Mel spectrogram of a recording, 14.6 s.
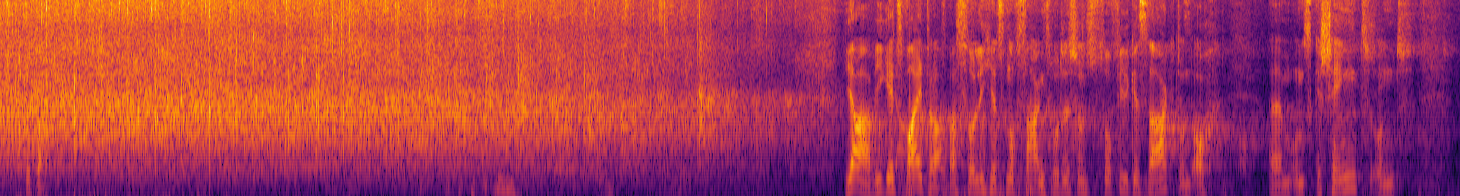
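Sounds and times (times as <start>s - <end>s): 
audience applause: 0.0s - 8.4s
speech: 0.2s - 0.7s, 8.4s - 14.3s.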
